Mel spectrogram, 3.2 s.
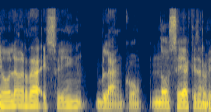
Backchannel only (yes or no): yes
